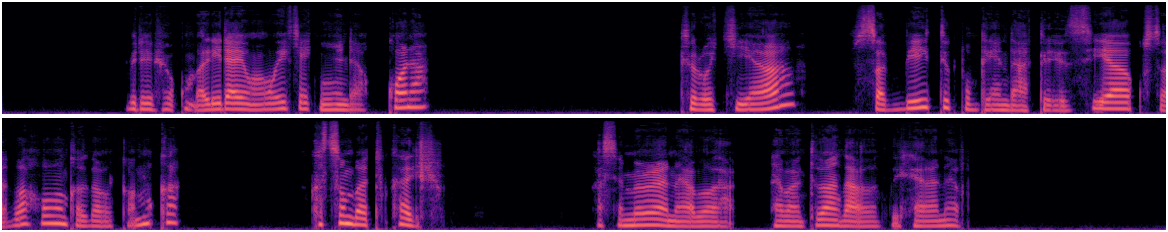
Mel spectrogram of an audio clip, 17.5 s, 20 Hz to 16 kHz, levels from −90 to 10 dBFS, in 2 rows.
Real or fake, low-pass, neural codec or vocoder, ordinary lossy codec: real; 14.4 kHz; none; none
